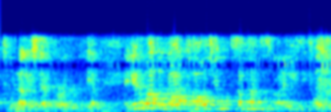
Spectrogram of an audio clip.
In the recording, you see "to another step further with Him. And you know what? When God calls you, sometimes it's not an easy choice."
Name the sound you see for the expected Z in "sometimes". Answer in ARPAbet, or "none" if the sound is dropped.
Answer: Z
